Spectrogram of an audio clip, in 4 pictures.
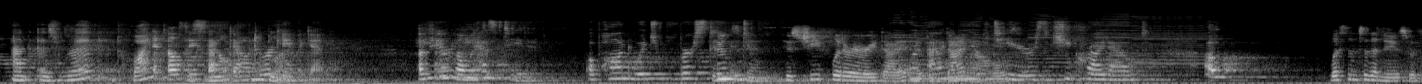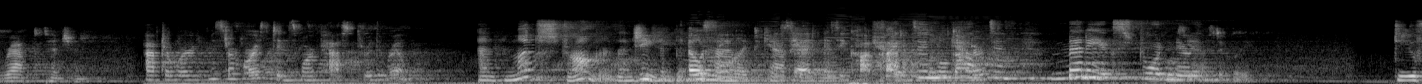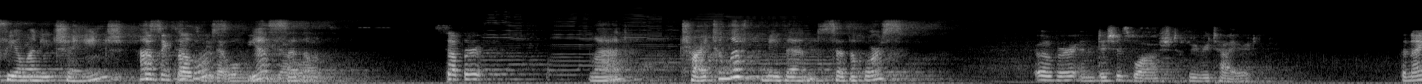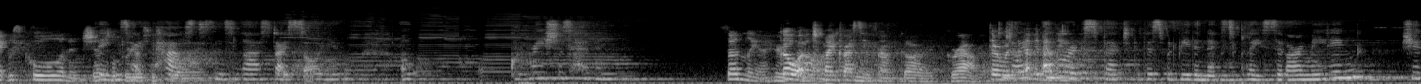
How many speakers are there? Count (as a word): four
